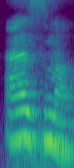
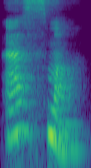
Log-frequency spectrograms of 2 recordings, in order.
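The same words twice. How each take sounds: First: "एज़मा" with a buzzed z; alternative pronunciation. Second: "एस्मा" with a hissed s; alternative pronunciation. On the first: Teacher showing the other accepted "एज़मा", with a z. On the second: Teacher showing one accepted "एस्मा", with an s. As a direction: keep the s voiceless in "एस्मा". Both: Shown as a demonstration. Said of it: "ये दोनों ही".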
